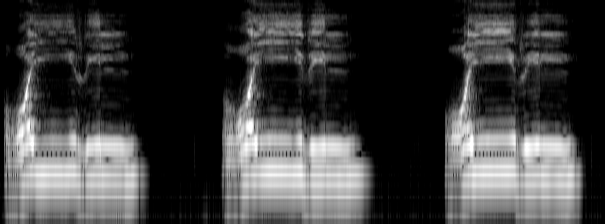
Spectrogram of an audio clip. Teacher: آپ کی زبان کا جو پچھلا حصہ ہے، جو جڑ ہے وہ اٹھے گی، اور مدلین اس کو سافٹلی آپ پڑھیں گے، را کی کسرہ کو مجہول نہیں کریں گے.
